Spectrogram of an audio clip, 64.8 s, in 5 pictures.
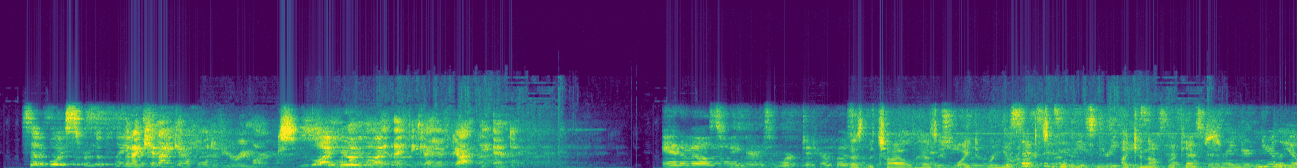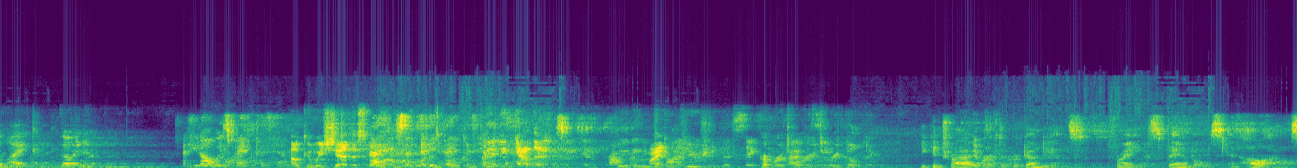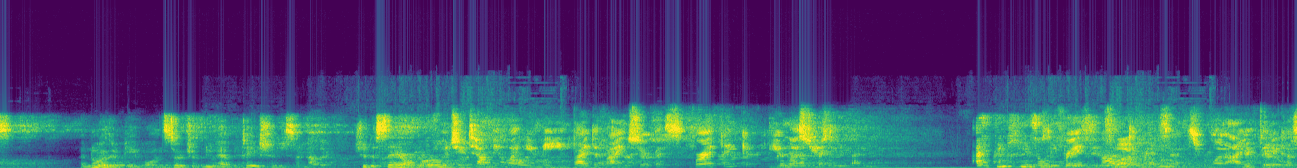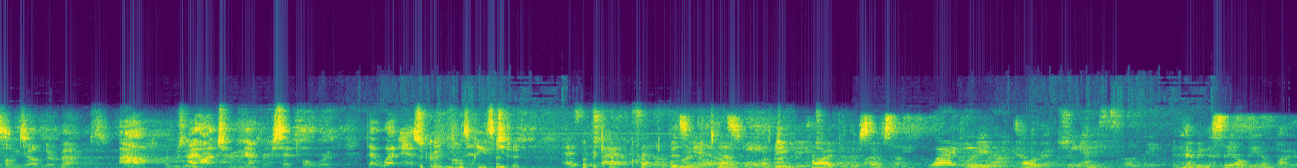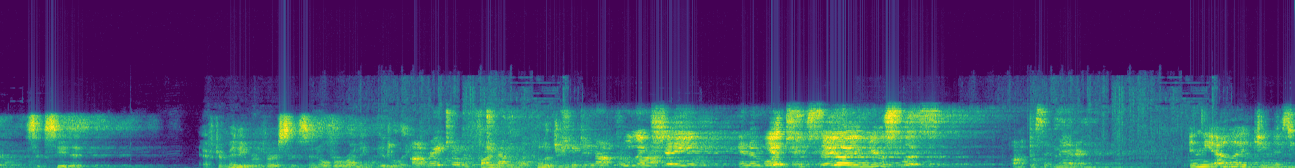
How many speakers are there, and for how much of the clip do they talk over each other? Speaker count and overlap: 10, about 50%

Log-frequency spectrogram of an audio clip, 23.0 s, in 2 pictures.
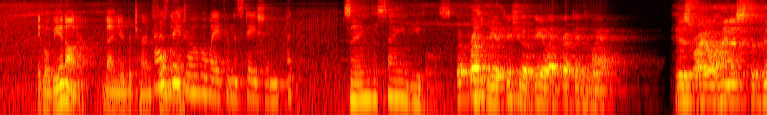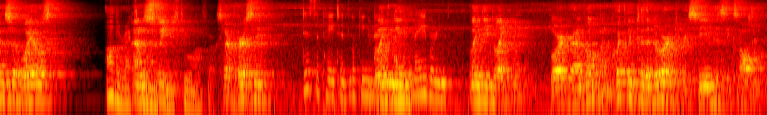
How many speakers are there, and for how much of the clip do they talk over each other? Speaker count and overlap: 5, about 16%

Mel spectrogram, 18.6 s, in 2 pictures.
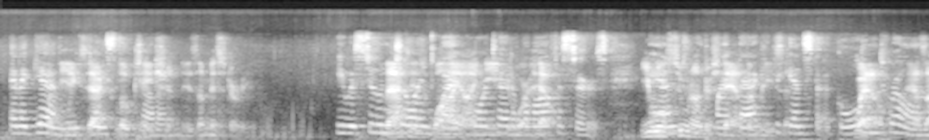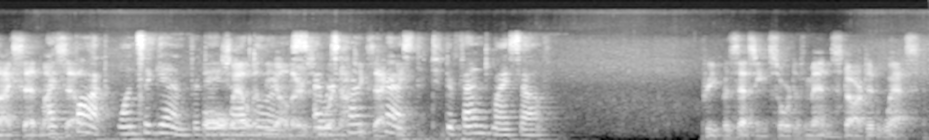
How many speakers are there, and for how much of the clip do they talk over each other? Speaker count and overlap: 2, about 48%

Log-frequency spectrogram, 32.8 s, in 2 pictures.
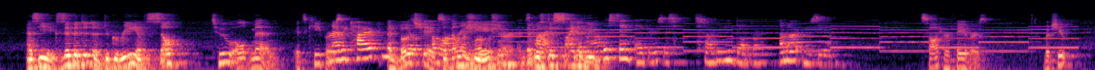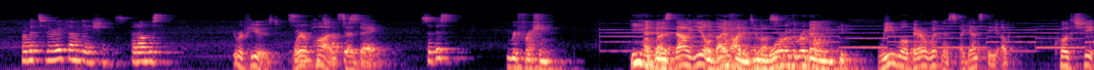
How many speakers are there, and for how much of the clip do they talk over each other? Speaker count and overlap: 3, about 20%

